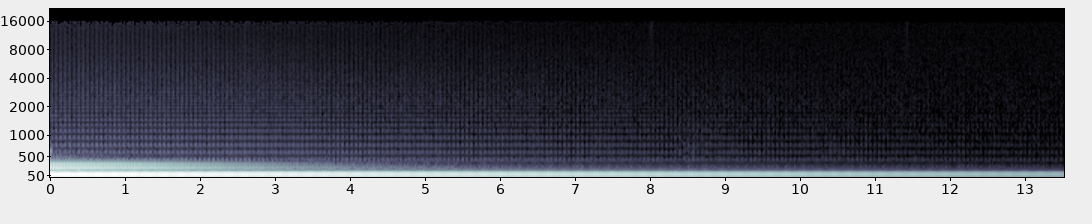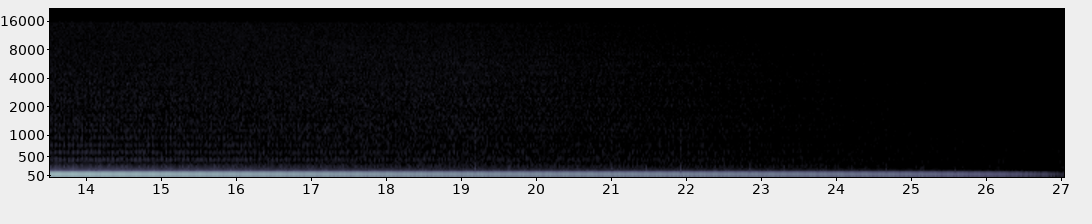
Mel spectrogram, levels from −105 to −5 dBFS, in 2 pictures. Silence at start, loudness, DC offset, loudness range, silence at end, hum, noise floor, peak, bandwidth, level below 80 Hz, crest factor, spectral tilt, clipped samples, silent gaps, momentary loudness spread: 0 s; -16 LUFS; under 0.1%; 27 LU; 13.85 s; none; -81 dBFS; -2 dBFS; 0.5 kHz; -20 dBFS; 16 dB; -13 dB/octave; under 0.1%; none; 27 LU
